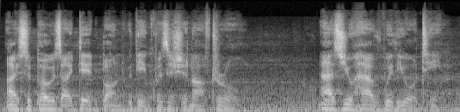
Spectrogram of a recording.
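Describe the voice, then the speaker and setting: A man playing an ancient, proud and regretful elven rebel in a video game, speaking formally and deliberately in a measured, solemn way. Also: on the low side, steady tone, big-room sound, noisy background, natural voice. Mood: wistful. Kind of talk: video game dialogue acting.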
